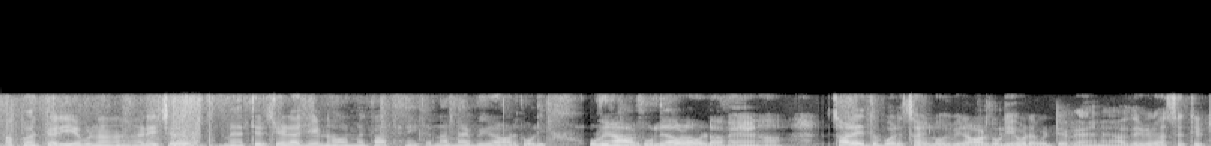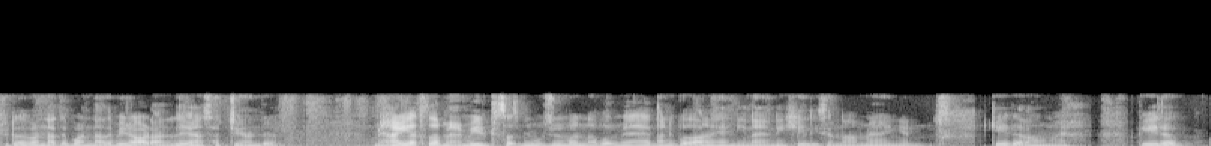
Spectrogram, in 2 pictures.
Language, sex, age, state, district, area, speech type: Dogri, male, 18-30, Jammu and Kashmir, Samba, rural, spontaneous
